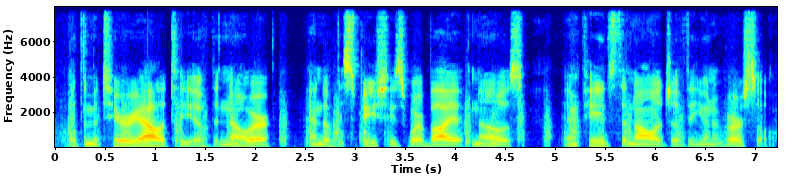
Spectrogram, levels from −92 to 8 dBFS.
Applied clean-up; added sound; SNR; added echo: neural mask model RNNoise.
